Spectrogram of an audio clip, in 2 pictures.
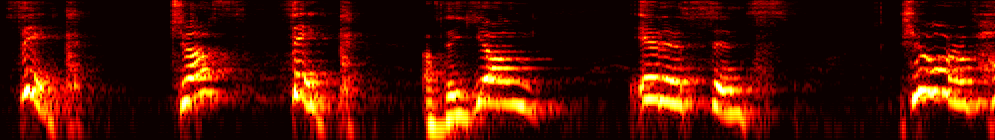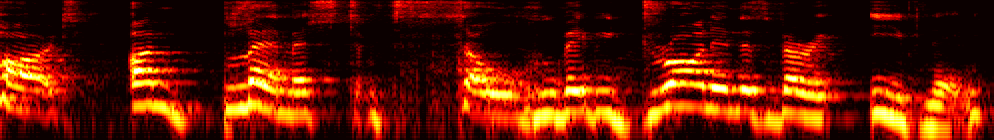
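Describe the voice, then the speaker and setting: Grandiose, high-voiced moralizing widow. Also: female voice, sing-song, slow pace. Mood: righteous, overwrought. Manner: grandiose, florid, sanctimonious, affected. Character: scheming widow posing as prim, melodramatic moral crusader. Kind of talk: theatrical radio play acting.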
